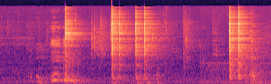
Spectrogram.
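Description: Forks clinking and scraping against ceramic plates of spaghetti on a glass table, with several sharp, ringing clinks. Short mumbled voice sounds come in between.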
